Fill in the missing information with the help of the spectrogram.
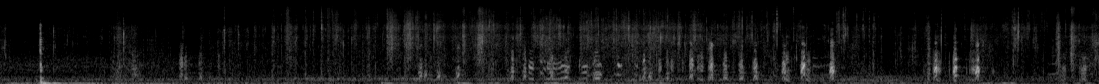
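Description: A flock of backyard chickens clucking, short separate calls that grow busier in the second half, with a single knock about half a second in.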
